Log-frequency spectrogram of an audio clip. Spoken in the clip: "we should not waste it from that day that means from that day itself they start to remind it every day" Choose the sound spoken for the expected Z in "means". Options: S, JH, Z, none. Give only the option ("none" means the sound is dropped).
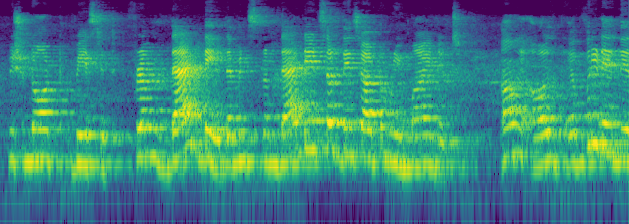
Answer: S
